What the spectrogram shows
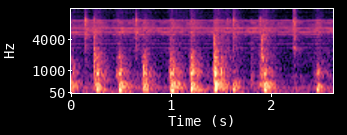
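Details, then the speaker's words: Low-mileage car that jerks and knocks when pulling off, CV joints checked and seem fine, gearbox removed and turned by hand: sharp hollow clunks about four a second; owner suspects differential gears or satellites, or possibly the clutch disc, not confirmed. "Я кручу за два, щоби диференціал. Чи то на диференціалі? Так, щестерні вже."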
